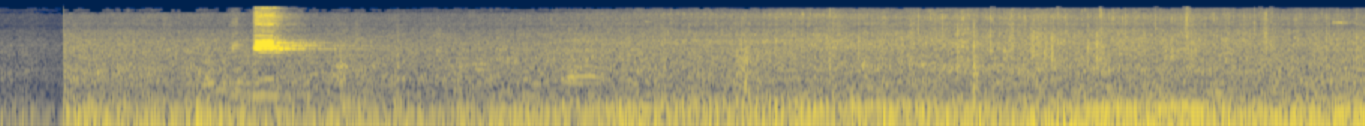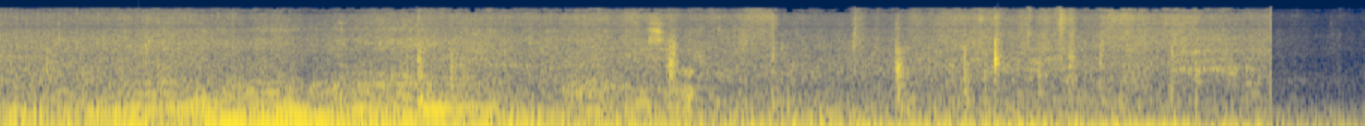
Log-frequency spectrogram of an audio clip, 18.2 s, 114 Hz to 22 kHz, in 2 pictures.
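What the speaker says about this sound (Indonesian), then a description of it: "sekarang saya udah naik angkot D6 dari Jalan Pesuketan menuju ke Pasar Perumnas" Ride inside a Cirebon angkot D6 minibus, with a steady loud engine drone and road rumble that builds as it accelerates, brief horn toots in the traffic, and murmured voices in the background.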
